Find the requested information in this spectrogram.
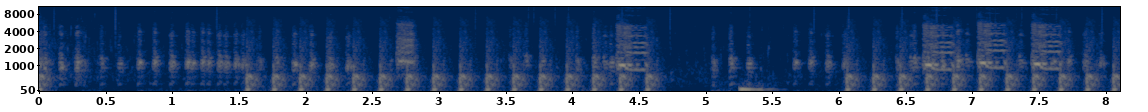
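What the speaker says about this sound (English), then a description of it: "I just fill this room with baby chickens" Baby chickens cluck in the Minecraft video game, a steady stream of short, regular peeps repeating in a rapid pulse, loud and close, with a brief pause midway.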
